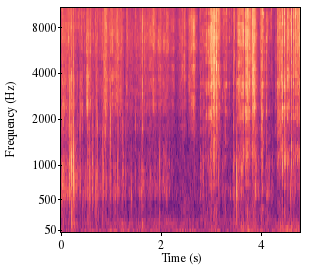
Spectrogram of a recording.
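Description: A small knife scrapes and cuts crunchy shavings from a solid, dry green soap bar held in the hand. Quick, dry, bright crackling scrapes and crisp cutting strokes follow one another with almost no ring, growing louder and denser toward the end.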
